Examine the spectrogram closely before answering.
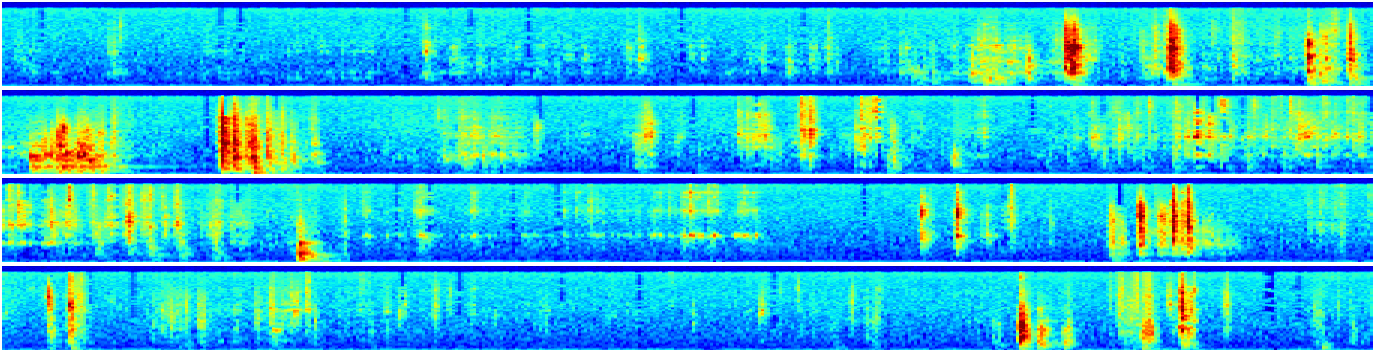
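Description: Irregular clicks, knocks and rattles of metal parts and cables being handled as the old motor is taken out of a mini lathe, loudest in a cluster a few seconds in and again near the end.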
